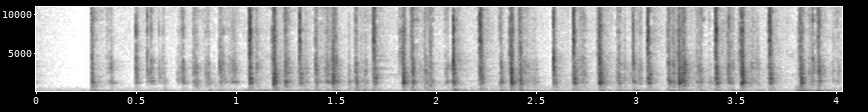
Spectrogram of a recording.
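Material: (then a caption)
Plastic. Both hands type fast with their fingertips on a solid, full-size black Redragon Shrapnel K589 mechanical keyboard with Outemu Silent Sky switches and Razer PBT plastic keycaps, resting on a desk. About two dozen quick, muffled clacks run together in an uneven burst. Each keystroke is a short, dry tap with a soft low thump under it and almost no ring.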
